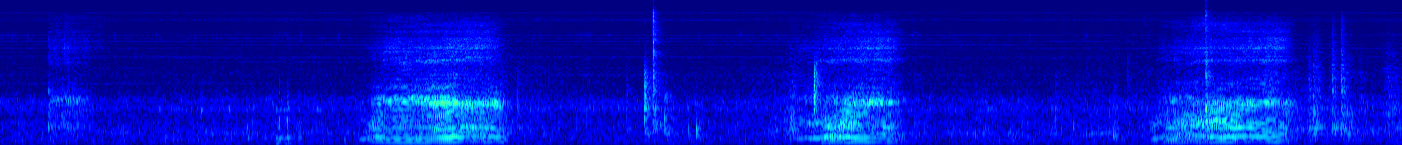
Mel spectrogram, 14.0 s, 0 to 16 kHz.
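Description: Three rattling, fluttering snores about four seconds apart, roughly 15 a minute, over light room noise; ordinary snoring.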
